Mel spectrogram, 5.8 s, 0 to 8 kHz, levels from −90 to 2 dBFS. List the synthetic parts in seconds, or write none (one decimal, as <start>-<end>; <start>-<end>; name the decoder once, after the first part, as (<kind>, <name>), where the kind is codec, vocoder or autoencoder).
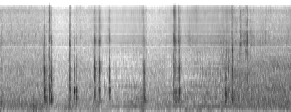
1.8-2.9 (vocoder, BigVGAN v2); 3.3-4.6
